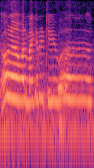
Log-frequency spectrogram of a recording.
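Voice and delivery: high-pitched pretend wail; hammed-up helpless whimper, pitched well up; mock crying. Lost droid alone in the sand, mock crying. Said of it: "He's crying the whole time".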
